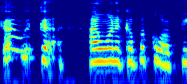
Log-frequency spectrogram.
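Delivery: high put-on British accent after a false start. Imitating the listener's coffee order, in a British accent. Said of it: "Like you're British".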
